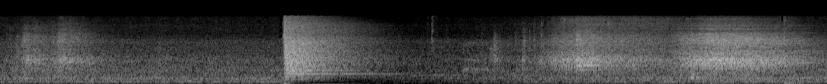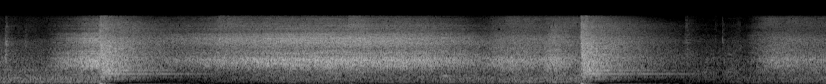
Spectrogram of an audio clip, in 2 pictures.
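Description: Three handgun shots in an indoor range, a few seconds apart, each a sharp crack followed by a brief ring.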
